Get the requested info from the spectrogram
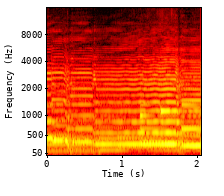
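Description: Instrumental passage of a slow ballad: a melody of long held notes over sustained lower notes, stepping to a new pitch about every half second.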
